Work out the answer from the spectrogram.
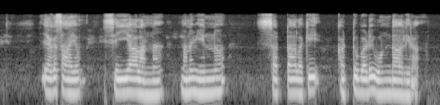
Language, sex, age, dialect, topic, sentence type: Telugu, male, 18-24, Utterandhra, agriculture, statement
